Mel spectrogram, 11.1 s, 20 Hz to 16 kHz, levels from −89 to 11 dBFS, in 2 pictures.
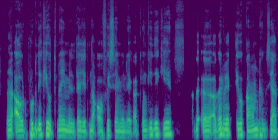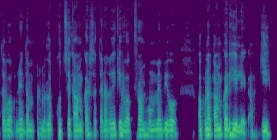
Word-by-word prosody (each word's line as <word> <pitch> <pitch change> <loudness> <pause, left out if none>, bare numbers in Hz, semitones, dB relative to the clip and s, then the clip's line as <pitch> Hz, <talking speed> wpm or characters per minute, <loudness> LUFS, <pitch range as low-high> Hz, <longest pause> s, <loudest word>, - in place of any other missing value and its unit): अ, - - +3
output 105 +3 +3
देखिए 120 +2 +4
उतना 110 -4 -2
ही 105 - +3
मिलता 90 +2 -1
है 95 - +1
जितना 95 - -1
ऑफ़िस 100 -1 -4
से 95 - -2
मिलेगा। 85 -1 -3
क्योंकि 105 +5 -1
देखिए 120 0 +2
अ, 125 -7 -6 0.2
अगर 120 +2 +4
व्यक्ति 115 +1 +1
को 115 - +4
काम 100 +4 +2
ढंग 110 -2 -3
से 110 - -1
आता 100 0 -3
है - - -4
वो 105 - +2
अपने 110 +2 -3
दम 100 +1 -2
पर 130 - -9
मतलब 105 +1 -3
खुद - - 0
से 110 - +1
काम 100 0 +1
कर 115 - -1
सकता 105 -2 -9
है - - -11
ना, - - -1
तो 110 - -3
देखिए 120 +2 +1
वर्क 95 -4 -1
फ्रॉम 110 +1 0
होम 100 +1 -2
में 110 0 +1
भी 115 - +1
वो 105 +3 +1 0.4
अपना 115 0 +3
काम 110 +1 +4
कर 110 - +6
ही - - +7
लेगा। - - -5
जी। 90 +4 +1
105 Hz, 260 wpm, -23 LUFS, 100-115 Hz, 0.4 s, ही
